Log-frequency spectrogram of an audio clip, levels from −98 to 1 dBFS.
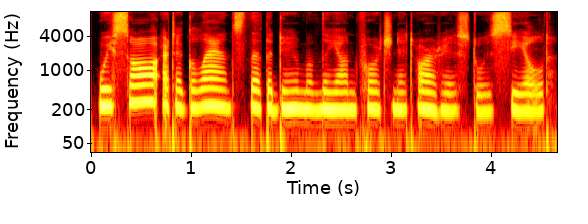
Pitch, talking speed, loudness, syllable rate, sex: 210 Hz, 180 wpm, -19 LUFS, 4.8 syllables/s, female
